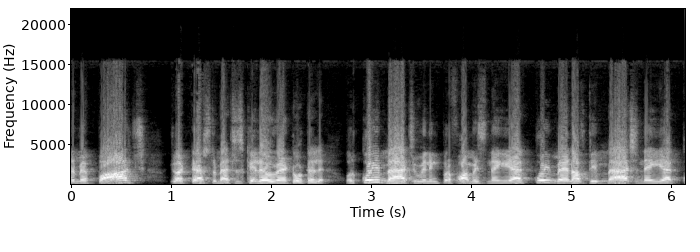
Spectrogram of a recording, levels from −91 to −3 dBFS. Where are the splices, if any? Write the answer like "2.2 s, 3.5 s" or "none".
none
